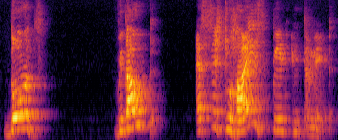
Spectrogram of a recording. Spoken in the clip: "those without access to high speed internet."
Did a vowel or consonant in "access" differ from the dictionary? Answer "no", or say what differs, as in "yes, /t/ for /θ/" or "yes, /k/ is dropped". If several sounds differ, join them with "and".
yes, /k/ is dropped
